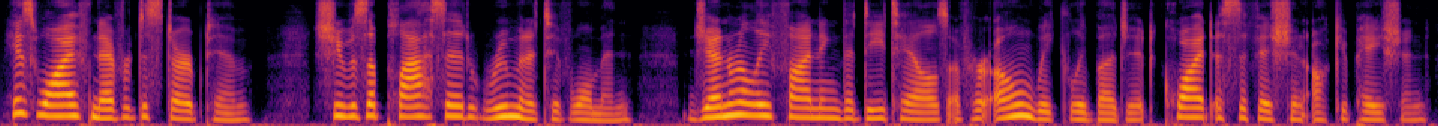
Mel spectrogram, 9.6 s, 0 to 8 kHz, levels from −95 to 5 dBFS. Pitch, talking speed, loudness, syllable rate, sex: 205 Hz, 150 wpm, -19 LUFS, 5.3 syllables/s, female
